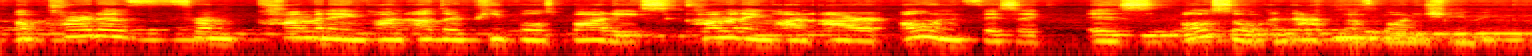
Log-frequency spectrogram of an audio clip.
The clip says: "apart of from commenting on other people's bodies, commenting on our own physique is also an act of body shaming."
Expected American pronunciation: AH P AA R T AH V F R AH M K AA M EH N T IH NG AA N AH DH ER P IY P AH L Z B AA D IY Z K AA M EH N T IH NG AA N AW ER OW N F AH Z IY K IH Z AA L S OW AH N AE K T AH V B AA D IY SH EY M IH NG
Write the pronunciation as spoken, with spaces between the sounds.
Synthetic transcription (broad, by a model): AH P AA R T AH V F R AH M K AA M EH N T IH NG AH N AH DH ER P IY P L Z B AA D IY Z K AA M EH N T IH NG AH N AW ER OW N F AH Z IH K IH Z AA L S OW AH N AE K T AH V B AA D IY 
